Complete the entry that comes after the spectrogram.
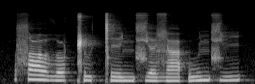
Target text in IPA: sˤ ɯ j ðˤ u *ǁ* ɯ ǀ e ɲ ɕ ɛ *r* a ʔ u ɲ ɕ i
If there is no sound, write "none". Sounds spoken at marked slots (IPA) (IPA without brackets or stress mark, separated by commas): ǁ, ɮ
